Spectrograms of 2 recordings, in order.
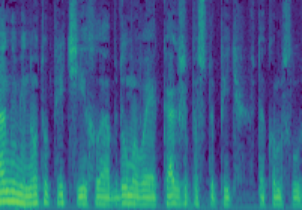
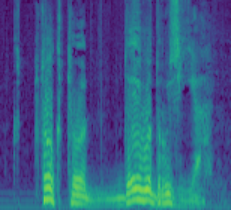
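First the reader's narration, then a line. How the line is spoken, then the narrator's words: Forced out, at a loss. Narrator (Russian): Не зная, как все объяснить, ей Володя выдавил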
